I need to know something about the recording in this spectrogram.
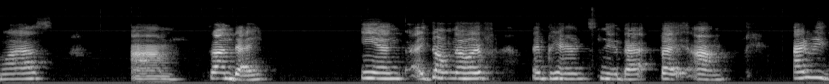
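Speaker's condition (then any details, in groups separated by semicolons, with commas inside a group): Cerebral palsy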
